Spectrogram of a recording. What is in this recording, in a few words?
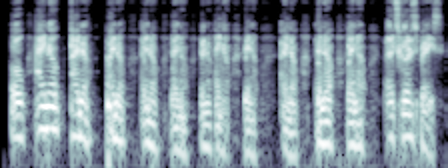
babble; Portal 2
